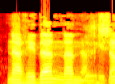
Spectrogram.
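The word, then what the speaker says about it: Nahitan Nández: Naitán Nández. Naitán, perdón. – Eh, bueno, creo que se pronuncia así, por lo menos cuando yo veía partidos de él, lo pronunciaban así.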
